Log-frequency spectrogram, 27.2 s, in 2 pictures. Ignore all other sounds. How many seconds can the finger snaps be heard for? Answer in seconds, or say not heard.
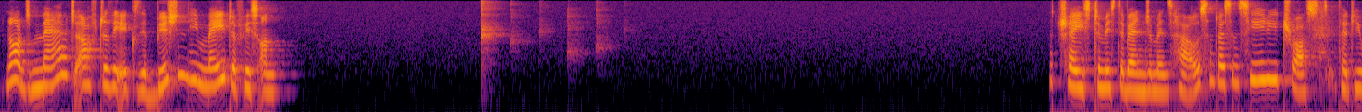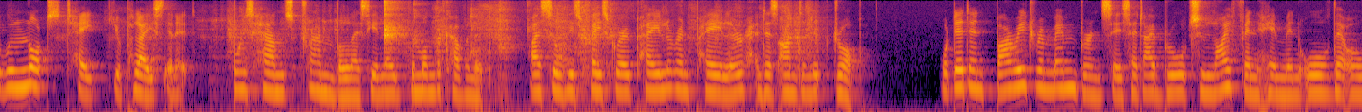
4 s.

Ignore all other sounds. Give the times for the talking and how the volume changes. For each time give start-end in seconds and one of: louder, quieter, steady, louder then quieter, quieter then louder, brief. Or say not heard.
0.1-2.8 brief
10.5-27.2 steady.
